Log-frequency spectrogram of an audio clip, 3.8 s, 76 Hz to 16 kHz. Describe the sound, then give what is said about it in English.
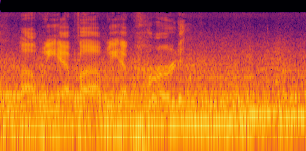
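Race car engines drone steadily as the field works its way around the course on lap 80, with the pace car pulling off at the end of the main straightaway; a rising whine swells past midway. A voice talks over the noise at the start before the continuous roar carries on alone. “I mean, it pulled off, and now the field is working its way around the course with the pace car pulling off at the end of the main straightaway.”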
